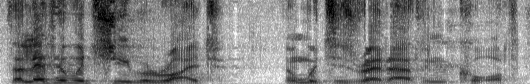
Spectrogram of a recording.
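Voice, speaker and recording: An actor playing a fussy, shrewd divorce lawyer in a radio play, with a pedantic, precise manner and hesitant stammers. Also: male voice, medium pitch, sing-song, brisk, slight background noise, close to an everyday voice. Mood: businesslike, precise. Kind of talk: 1950s radio play acting.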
